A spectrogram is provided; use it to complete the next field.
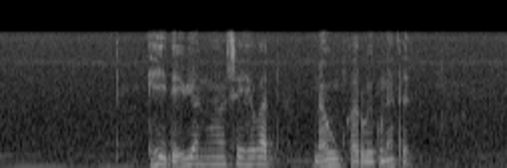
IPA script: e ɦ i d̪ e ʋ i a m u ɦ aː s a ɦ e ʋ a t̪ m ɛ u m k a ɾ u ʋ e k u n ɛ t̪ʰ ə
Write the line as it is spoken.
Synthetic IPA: e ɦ i d̪ e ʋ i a n u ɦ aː s e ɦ e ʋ a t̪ m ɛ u m k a ɾ u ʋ e k u n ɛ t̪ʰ ə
